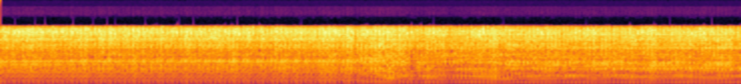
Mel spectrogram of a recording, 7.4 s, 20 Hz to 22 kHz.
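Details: Small single-cylinder engine on its second run with a cork piston crown with a 1/16 in hole, no oil added, cylinder scored: harsh ragged bark with rattly knocks; owner suspects cork chunks hitting the cylinder head, blown out the exhaust.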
